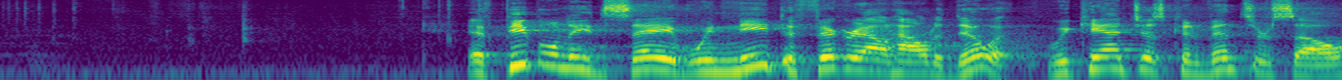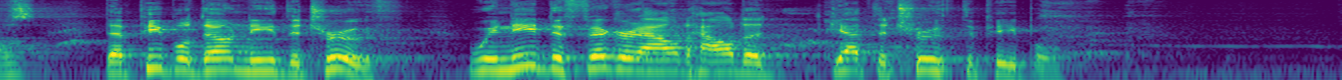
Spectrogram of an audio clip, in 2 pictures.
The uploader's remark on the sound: Message preached at Millmont Mennonite Church on Sunday Evening May 7, 2023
